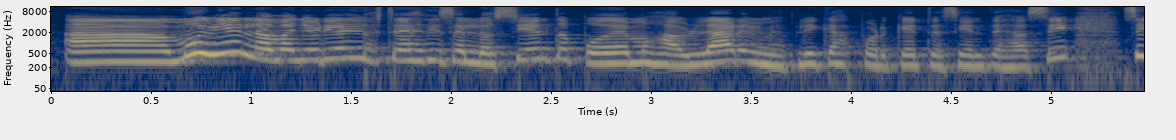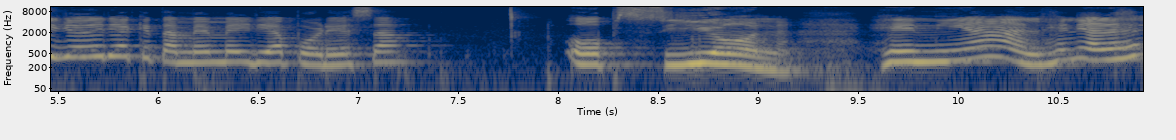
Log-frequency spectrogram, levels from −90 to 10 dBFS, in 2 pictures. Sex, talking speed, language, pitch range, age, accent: female, 170 wpm, Spanish, 235-310 Hz, 10-29, American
